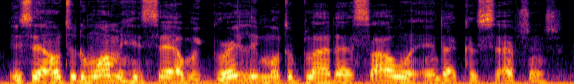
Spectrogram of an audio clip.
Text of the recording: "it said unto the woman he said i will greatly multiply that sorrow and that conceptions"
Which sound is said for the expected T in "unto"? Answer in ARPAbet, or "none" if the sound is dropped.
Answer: T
